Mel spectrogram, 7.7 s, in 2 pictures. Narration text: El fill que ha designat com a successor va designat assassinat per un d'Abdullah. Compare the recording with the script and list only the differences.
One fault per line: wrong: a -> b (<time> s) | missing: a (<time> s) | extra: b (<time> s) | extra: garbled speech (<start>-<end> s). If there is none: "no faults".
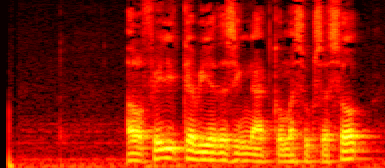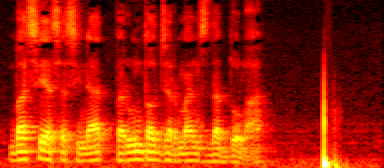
wrong: ha -> havia (2.0 s)
wrong: designat -> ser (4.2 s)
extra: dels germans (5.3 s)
